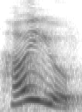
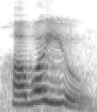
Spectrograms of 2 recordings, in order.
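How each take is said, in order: First: The middle word is dropped into a casual blend. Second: Every word is said fully and separately. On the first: The speaker calls it right. "క్యాజువల్గా మనకు బాగా మాట్లాడి అలవాటు ఉన్నట్టుగా ఆ accent తీసుకోండి" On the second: The speaker calls it wrong. "హౌ ఆర్ యూ వద్దు"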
